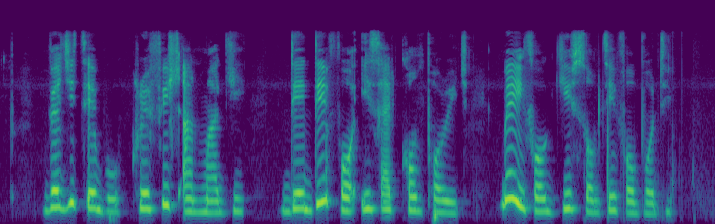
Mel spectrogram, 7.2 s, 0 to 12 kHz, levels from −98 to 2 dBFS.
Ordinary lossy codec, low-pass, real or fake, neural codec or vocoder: none; 7.2 kHz; real; none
